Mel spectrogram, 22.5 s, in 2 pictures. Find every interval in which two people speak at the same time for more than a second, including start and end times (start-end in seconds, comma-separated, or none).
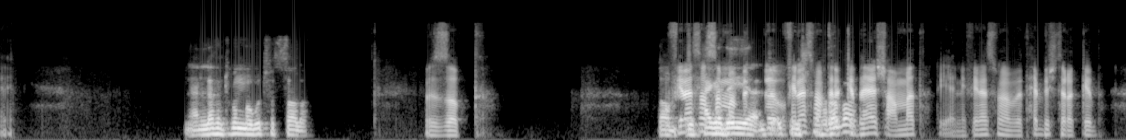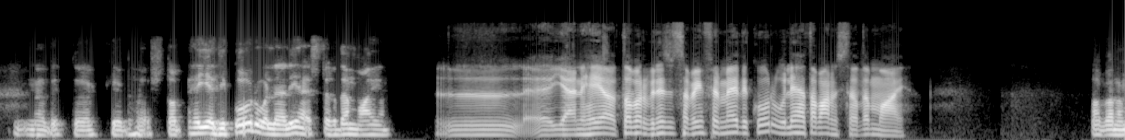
6.7-8.6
